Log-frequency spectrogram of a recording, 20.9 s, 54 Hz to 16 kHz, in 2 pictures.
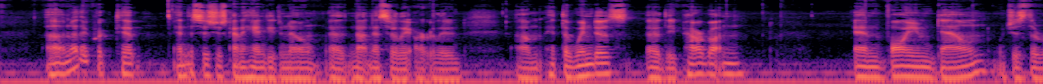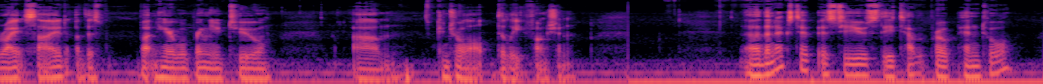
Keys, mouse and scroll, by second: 13.6 ctrl+Delete.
